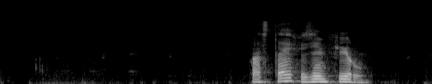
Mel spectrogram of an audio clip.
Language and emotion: Russian, neutral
